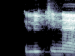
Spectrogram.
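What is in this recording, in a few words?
"kelicinan", Malay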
